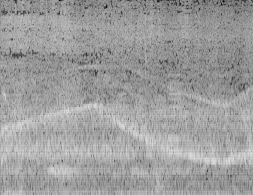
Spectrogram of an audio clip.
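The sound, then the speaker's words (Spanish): A wailing siren sounds during violent street clashes between Cádiz and Málaga football ultras in Cádiz. One loud tone slowly rises, then sinks, over a constant rough wash of street noise. “Y este es el sonido de lo que decíamos antes, de los enfrentamientos que ha habido hoy en Cádiz entre seguidores ultras del Cádiz y del Málaga.”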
